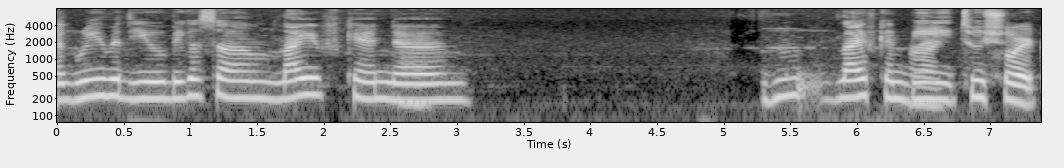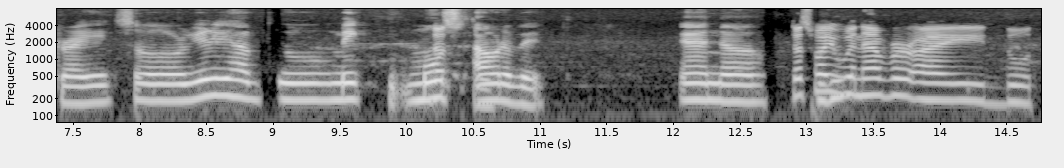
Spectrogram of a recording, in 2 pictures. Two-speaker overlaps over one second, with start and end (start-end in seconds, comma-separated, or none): none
